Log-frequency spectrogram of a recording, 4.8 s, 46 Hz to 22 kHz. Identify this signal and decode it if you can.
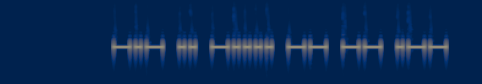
Morse code, heard as a keyed tone, about 22 wpm, 700 Hz. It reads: KI6MMW
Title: USA Call Signs - 6 Characters - Repeated 2x - 22wpm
